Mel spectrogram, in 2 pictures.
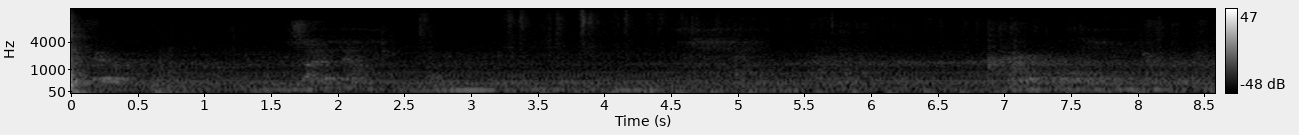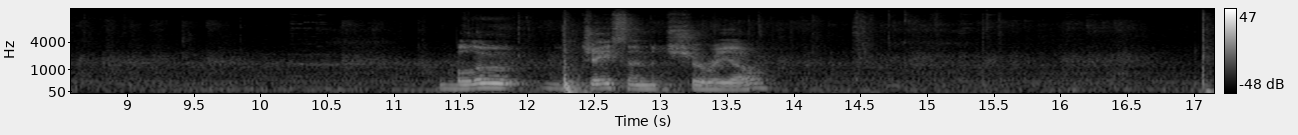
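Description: Trading cards rustle and flick softly as a hand shuffles through them.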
